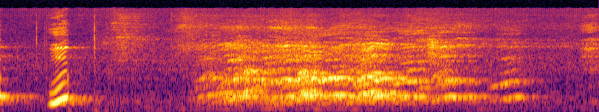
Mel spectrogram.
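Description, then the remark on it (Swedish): A live crowd lets out scattered whoops in answer to a call to say 'woop': one sharp rising cry first, then a looser swell of overlapping voices and laughter that builds for a couple of seconds and fades. “Jag märkte många var oklara över hur många whoop det skulle vara.”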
